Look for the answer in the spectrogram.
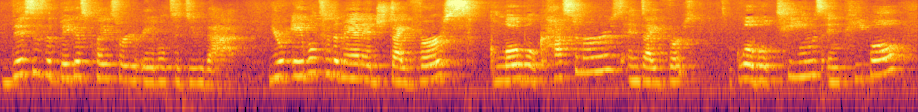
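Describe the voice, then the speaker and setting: A woman presenter with a fairly high voice, speaking emphatically and repeating her key phrases. She stands away from the mic, so the room rings around her. A light hiss sits under the recording. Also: animated, measured pace, a little mellow. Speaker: program presenter. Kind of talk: upbeat recruiting presentation. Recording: echoey room, far from mic.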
